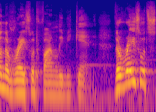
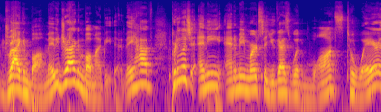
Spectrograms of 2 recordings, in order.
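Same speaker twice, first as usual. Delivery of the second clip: louder, upbeat ad read; sponsor read; 7 dB louder than usual. Acted. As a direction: sell the merch store to your viewers.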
